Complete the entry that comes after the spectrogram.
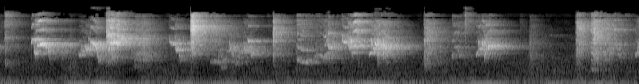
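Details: Captive budgies mating after the male was rejected by another hen; grating chatter of squawks and short whistles in uneven bursts, low constant hum beneath.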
